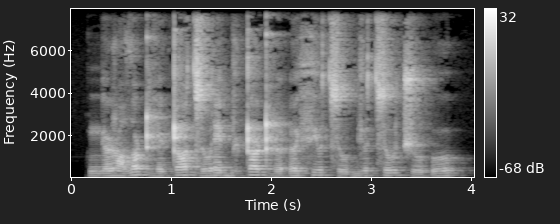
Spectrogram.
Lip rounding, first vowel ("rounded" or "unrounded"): rounded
